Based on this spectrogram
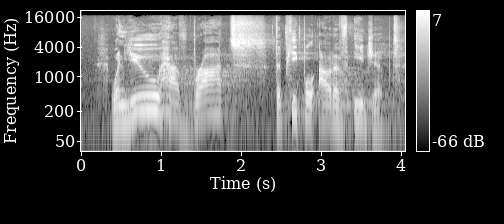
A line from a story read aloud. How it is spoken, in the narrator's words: God said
